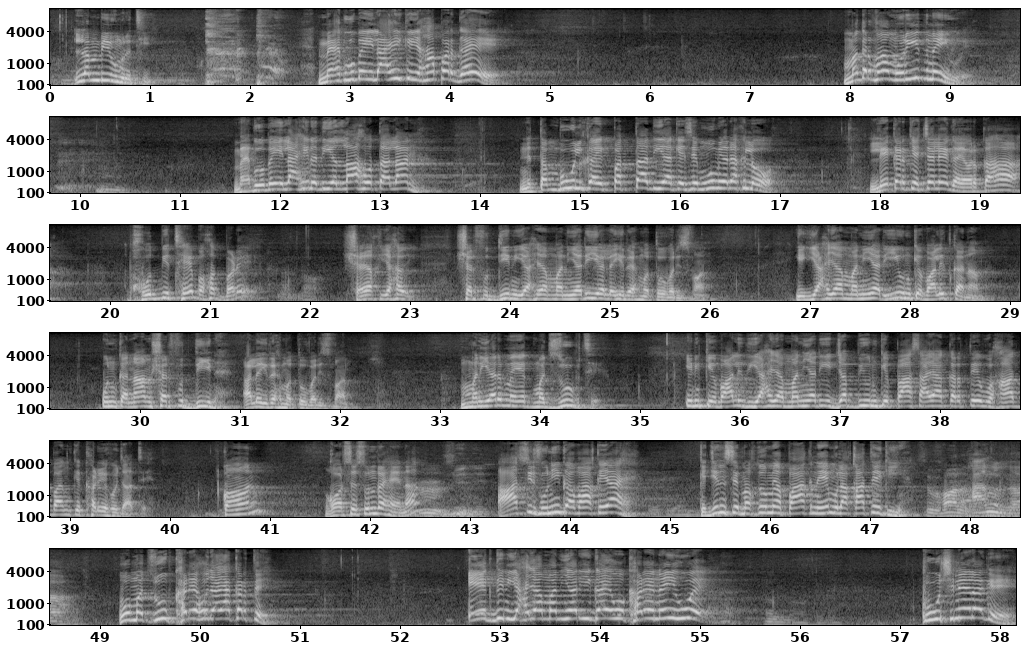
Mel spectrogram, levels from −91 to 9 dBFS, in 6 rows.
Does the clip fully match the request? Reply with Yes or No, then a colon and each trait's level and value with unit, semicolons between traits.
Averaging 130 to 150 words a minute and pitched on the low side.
No: average, 140 wpm; high, 210 Hz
